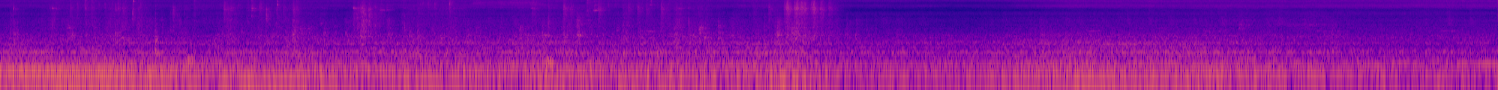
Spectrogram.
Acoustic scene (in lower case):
bus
